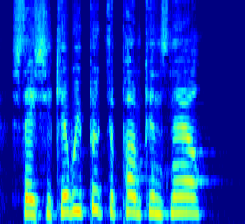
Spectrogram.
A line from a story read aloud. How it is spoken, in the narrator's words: A boy in a woolly hat called out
